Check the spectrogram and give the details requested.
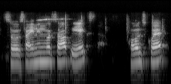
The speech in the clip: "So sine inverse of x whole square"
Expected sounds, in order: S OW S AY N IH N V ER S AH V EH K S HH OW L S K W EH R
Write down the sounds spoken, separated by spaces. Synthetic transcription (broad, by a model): S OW S AY N IH N V ER S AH P EH K S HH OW L S K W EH R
